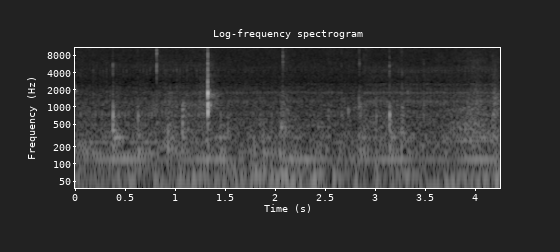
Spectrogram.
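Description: Small plastic clicks and taps come from a toy arm moving.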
